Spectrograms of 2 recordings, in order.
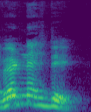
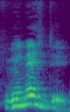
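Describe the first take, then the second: First: "वेडनेसडे" with the first D sounded, wed-nes-day; wrong pronunciation. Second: "वेडनेसडे" said wen-es-day, no first D; silent D. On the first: Teacher quoting how people say it, wrong pronunciation. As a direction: put a clear D before N in "वेडनेसडे". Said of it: "लोग बोलते हैं". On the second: Teacher correcting how people say it, silent D. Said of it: "क्या होता है?". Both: Shown as a demonstration.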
